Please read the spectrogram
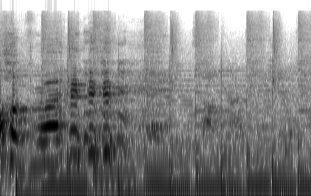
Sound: giggles

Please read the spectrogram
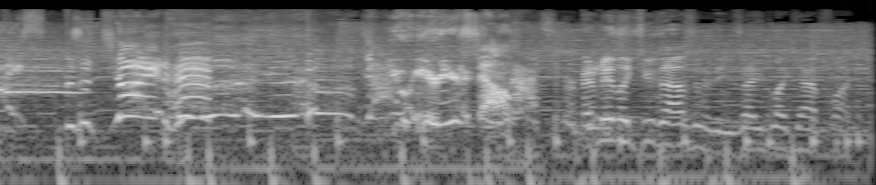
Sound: Harry potter screaming; screaming

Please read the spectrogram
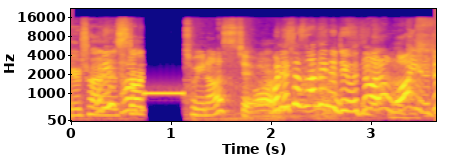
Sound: beep

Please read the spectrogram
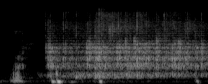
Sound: applause

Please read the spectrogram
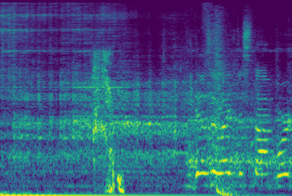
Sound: saw whirring; food crunches

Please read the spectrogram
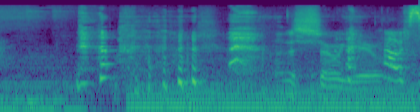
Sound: laughing

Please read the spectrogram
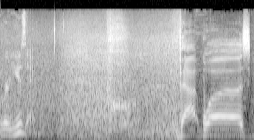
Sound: sighs

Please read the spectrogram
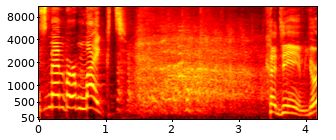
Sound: laughter

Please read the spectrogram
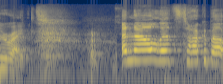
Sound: laughs

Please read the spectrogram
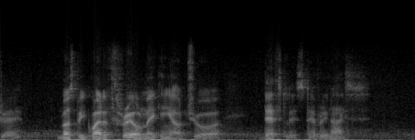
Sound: none

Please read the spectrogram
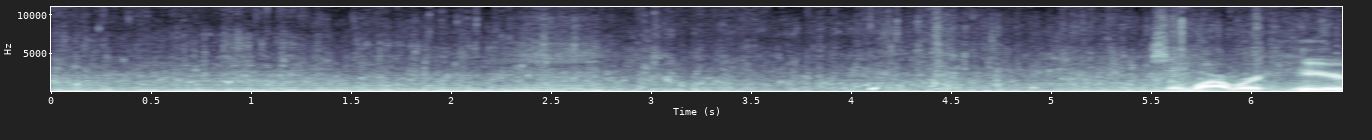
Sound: water splashing; boat engine revving

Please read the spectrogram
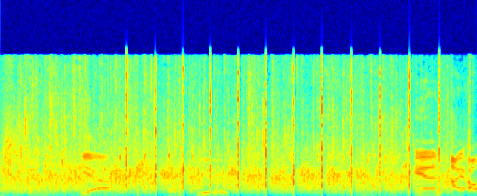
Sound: audience applause

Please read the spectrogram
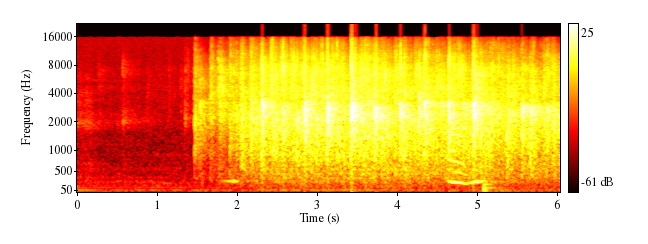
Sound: audience applauding

